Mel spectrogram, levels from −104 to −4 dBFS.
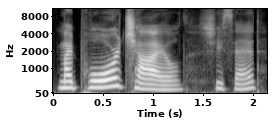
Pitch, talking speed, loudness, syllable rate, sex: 220 Hz, 140 wpm, -15 LUFS, 2.7 syllables/s, female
